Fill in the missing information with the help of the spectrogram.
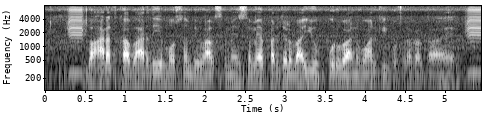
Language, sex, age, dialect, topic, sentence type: Hindi, male, 25-30, Kanauji Braj Bhasha, agriculture, statement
